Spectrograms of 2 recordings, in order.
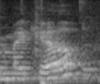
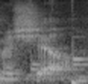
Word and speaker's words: Michel: taking a look at when we went and toured Mont Saint-Michel, or Michael? Michel. Michael. It's Michel. Spelled Michael, but it's pronounced Michelle.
